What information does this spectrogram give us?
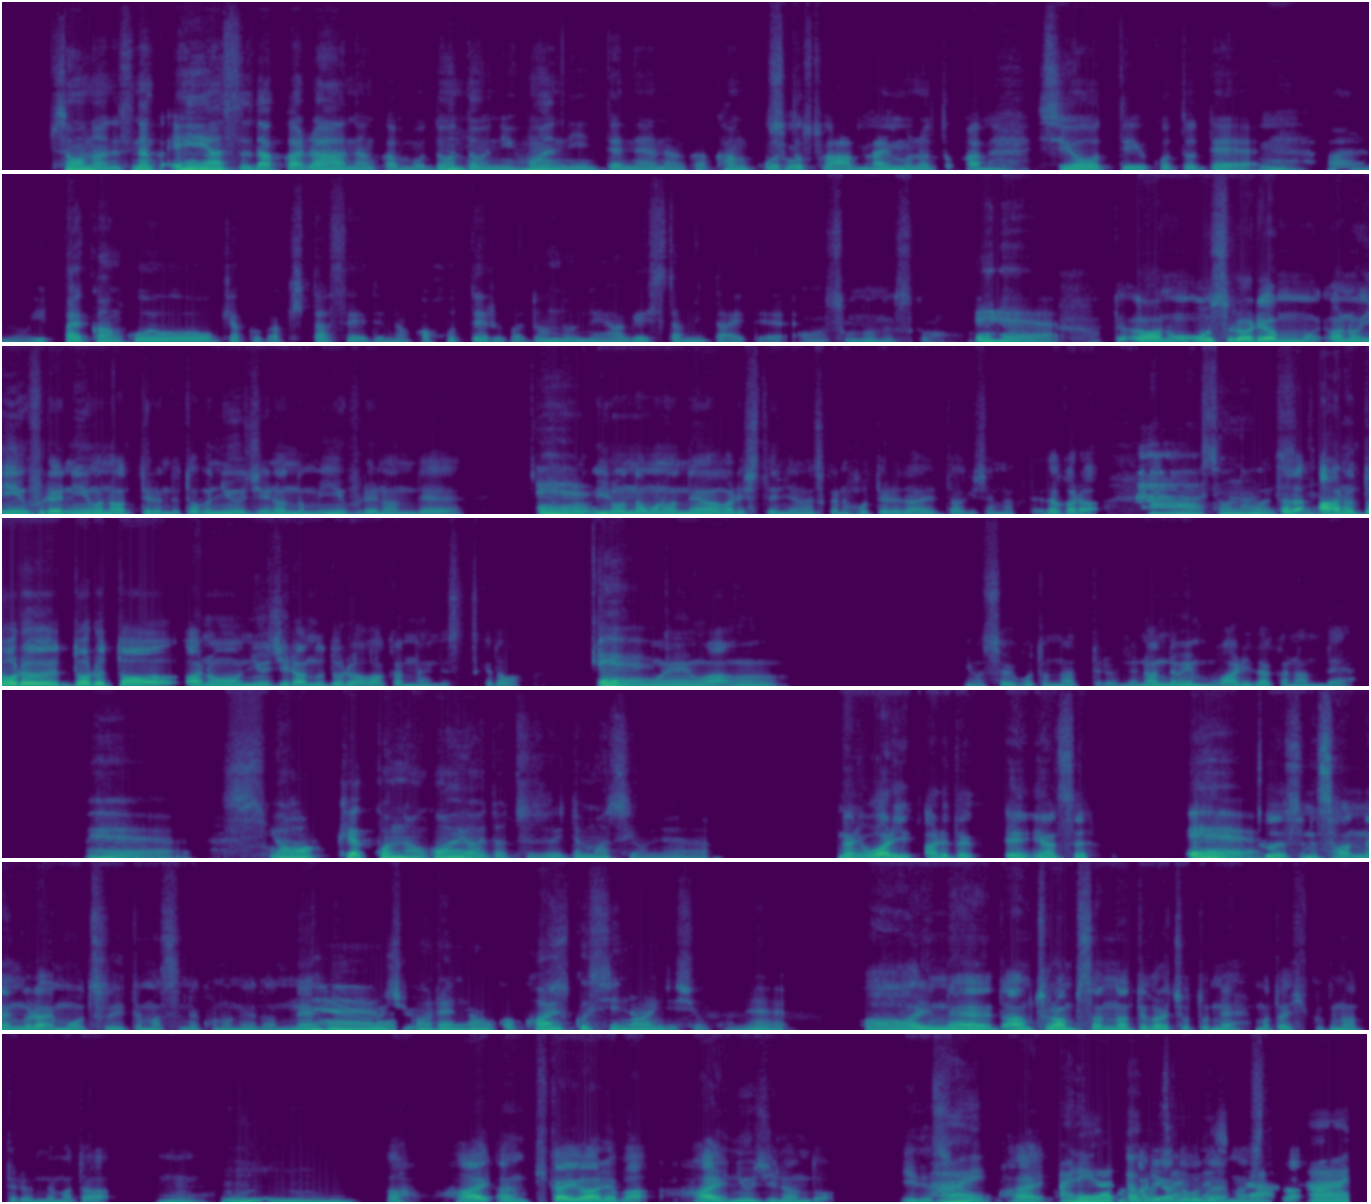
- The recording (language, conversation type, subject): Japanese, unstructured, あなたの理想の旅行先はどこですか？
- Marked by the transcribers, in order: other background noise; tapping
